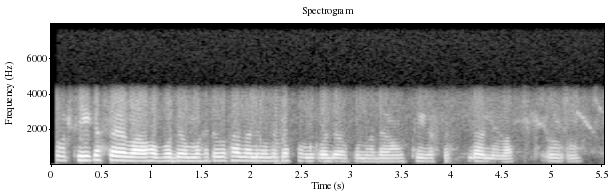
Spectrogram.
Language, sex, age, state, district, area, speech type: Assamese, female, 30-45, Assam, Sivasagar, rural, conversation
